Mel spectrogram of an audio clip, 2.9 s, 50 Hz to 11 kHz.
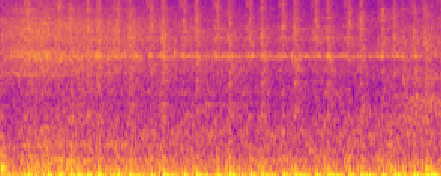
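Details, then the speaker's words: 1985 Chevrolet Corvette, flooded and abandoned in a Florida swamp and not run in over 10 years, at first revival: an uneven, lumpy low rumble with irregular stumbles and popping as it struggles to hold idle, though it runs on its own. Rough running; owner suspects timing, fuel or plug wires. "I don't know she sounds like she tries so hard to run better you can hear it popping she's running on her own though"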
